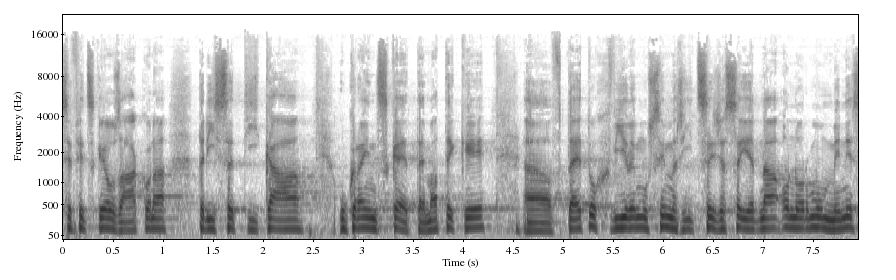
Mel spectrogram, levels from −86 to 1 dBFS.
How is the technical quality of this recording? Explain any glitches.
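A single glitch stands out. From 2.56 to 2.60 s there is a brief glitch, lasting about 30 ms, that breaks abruptly into the sound. This is damaged data in a compressed stream: a short stretch of the encoded file is corrupt, so the decoder misreads or rejects the frames there, loses its sync with the frame structure and has to search for the next valid header before normal audio resumes.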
